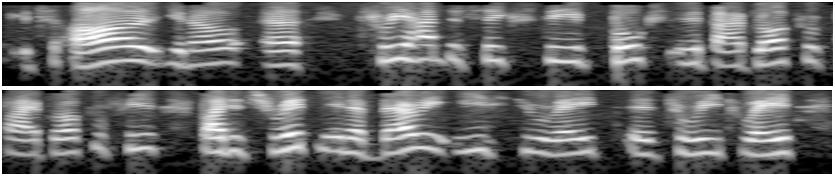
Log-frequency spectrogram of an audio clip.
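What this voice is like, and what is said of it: Strong foreign accent. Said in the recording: “my sharp accent”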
